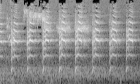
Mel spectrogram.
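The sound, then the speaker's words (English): A northern goshawk calls in a rapid series of harsh, nasal cackling notes, about nine in a row at a steady rhythm, loud with no other sounds around. “Up first, the northern goshawk.”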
